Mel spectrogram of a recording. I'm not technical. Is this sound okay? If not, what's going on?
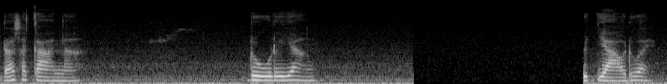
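No. From 4.13 to 5.84 seconds the speech cuts out abruptly for about 1.7 seconds, leaving only faint hiss: an audio dropout to a faint residue. A natural pause or fade wouldn't switch off this suddenly; the likely cause is the signal briefly losing its connection.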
